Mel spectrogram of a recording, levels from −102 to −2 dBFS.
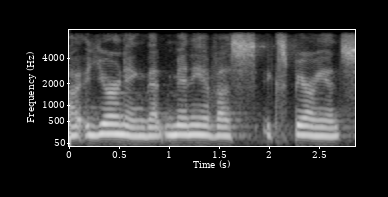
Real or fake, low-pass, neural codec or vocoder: real; 7.2 kHz; none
